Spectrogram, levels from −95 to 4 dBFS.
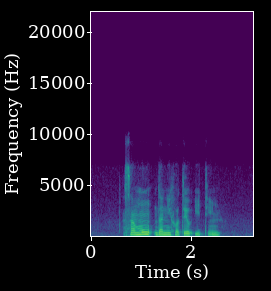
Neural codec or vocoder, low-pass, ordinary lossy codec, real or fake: none; 7.2 kHz; Opus, 24 kbps; real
